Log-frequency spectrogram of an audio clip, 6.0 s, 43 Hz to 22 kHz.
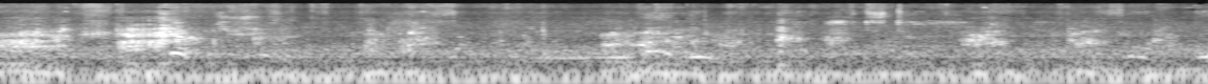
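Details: Two dogs at play, a young Sheepadoodle a little over 1.5 years old and an older Old English Sheepdog, producing rough growling grumbles and snorting bursts throughout, with human voices faintly mixed in.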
